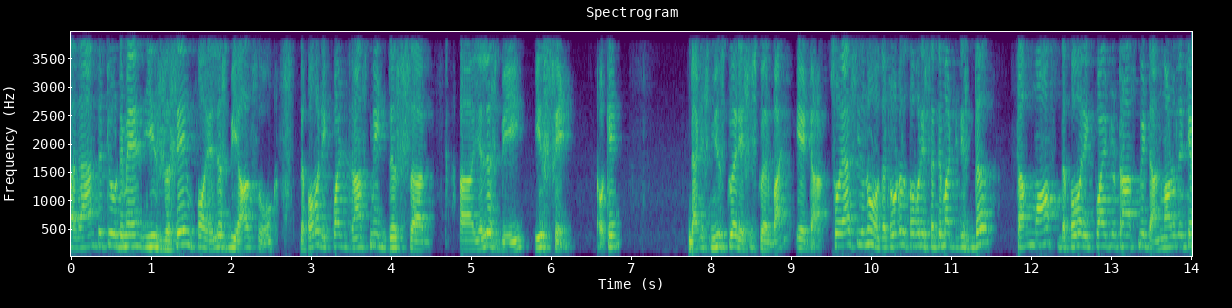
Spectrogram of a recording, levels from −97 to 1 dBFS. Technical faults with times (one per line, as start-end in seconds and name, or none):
0.00-14.02 aliasing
